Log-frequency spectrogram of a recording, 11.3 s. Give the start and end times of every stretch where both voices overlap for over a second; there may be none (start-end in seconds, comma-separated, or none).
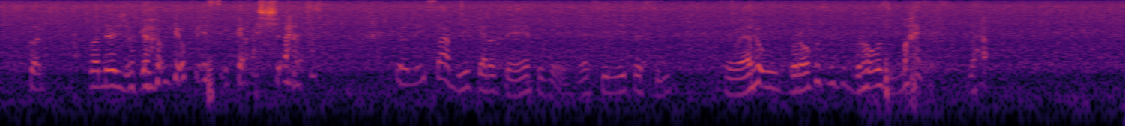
none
